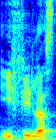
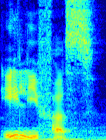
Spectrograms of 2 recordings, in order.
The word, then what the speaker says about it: Eliphas: Der heißt nicht Ephilas, der heißt Eliphas.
